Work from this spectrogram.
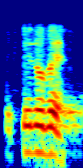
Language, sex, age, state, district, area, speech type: Hindi, male, 18-30, Rajasthan, Jodhpur, urban, conversation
